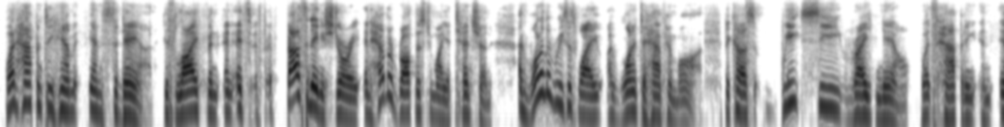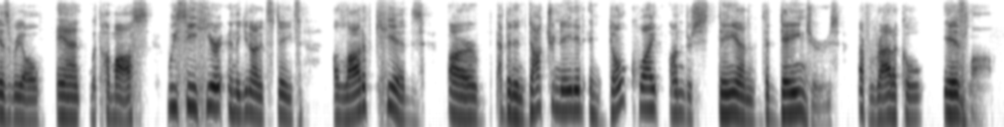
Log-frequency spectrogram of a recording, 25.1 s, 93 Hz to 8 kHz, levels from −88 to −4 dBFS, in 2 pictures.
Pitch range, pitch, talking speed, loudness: 135-170 Hz, 150 Hz, 165 wpm, -22 LUFS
